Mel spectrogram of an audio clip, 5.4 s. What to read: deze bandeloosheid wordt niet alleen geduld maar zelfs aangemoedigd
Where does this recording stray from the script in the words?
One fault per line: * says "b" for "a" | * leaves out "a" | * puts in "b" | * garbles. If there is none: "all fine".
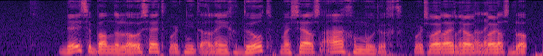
* garbles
